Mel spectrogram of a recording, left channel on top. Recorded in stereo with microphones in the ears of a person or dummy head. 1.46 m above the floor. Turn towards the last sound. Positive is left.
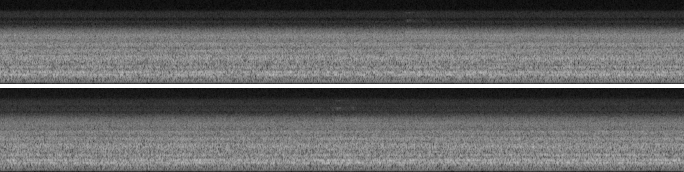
No sound to turn to.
